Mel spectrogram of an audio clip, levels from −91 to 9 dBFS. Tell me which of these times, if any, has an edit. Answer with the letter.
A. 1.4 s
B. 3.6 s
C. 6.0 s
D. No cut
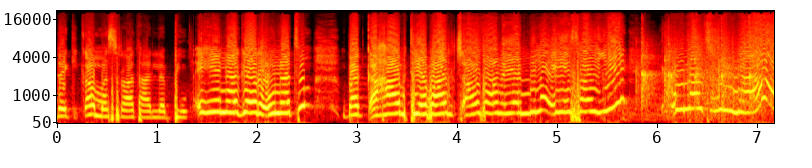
A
